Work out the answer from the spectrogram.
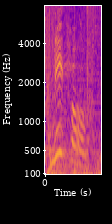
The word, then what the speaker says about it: Níðhögg: I'll keep referring to it as monster, dragon, or her because her name is pronounced like this. Nidhogg!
